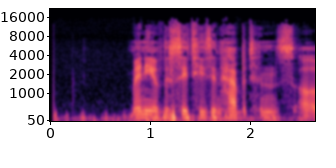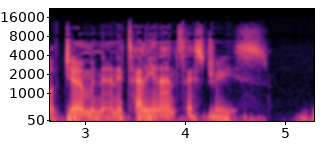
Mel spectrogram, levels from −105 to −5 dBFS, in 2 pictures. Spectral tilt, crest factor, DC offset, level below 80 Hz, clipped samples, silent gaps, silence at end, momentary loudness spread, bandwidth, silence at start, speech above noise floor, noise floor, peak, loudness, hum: -3 dB/octave; 24 dB; under 0.1%; -50 dBFS; under 0.1%; none; 0 s; 8 LU; 15.5 kHz; 0.05 s; 22 dB; -52 dBFS; -8 dBFS; -29 LUFS; none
